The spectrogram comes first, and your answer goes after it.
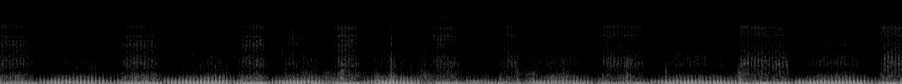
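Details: Purring cat: a low, buzzing rumble that swells and fades in an even breathing rhythm, each cycle about one to one and a half seconds, with faint airy hiss on the inward breaths.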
